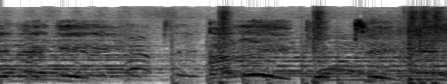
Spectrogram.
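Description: Music track in a stripped-back passage with the bass and kick dropped out: swooping, pitch-bending melodic lines over held tones.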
